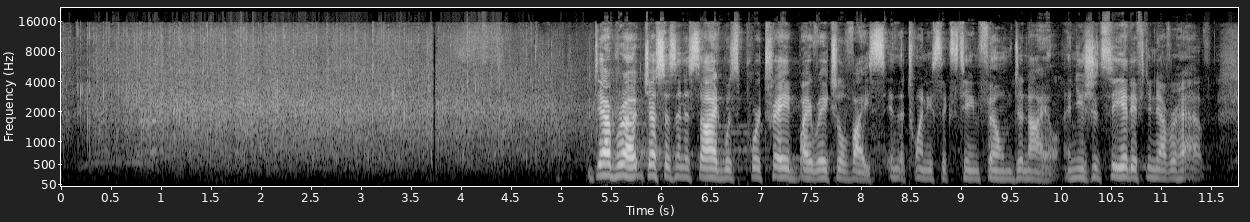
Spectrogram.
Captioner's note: applause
